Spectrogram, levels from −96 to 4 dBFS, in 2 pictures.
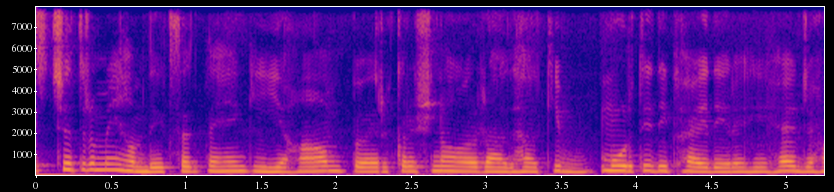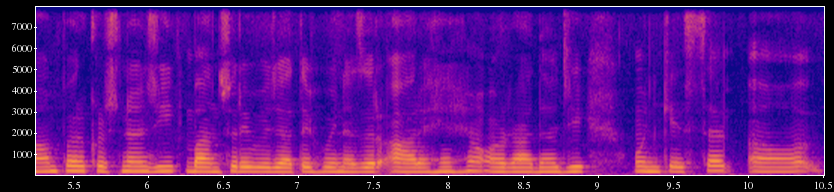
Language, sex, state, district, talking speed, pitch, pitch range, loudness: Hindi, female, Jharkhand, Jamtara, 205 wpm, 210 Hz, 200-220 Hz, -27 LUFS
